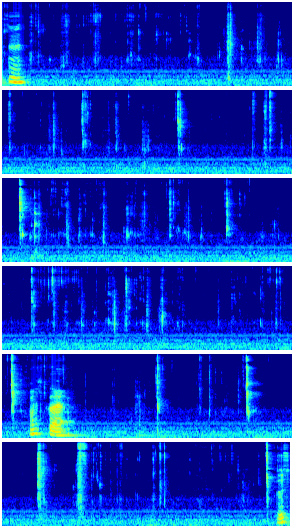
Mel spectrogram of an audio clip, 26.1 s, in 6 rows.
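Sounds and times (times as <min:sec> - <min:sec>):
faint steady hum: 0:00.0 - 0:26.0
chewing mouth clicks and smacks: 0:08.1 - 0:15.7, 0:16.4 - 0:17.8, 0:19.0 - 0:21.3, 0:22.2 - 0:25.9.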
